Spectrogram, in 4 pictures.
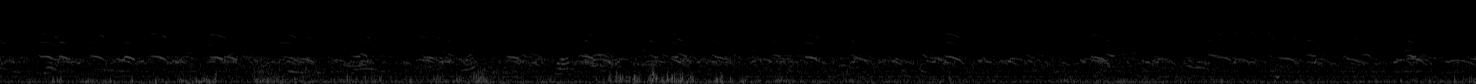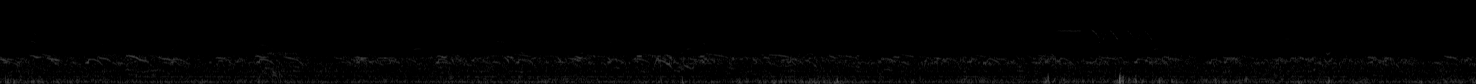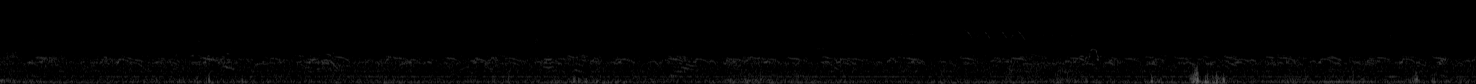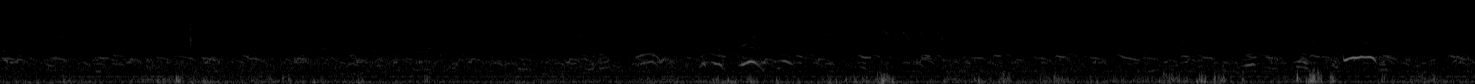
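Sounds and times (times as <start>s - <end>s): distant flock of birds calling: 0.0s - 59.0s.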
